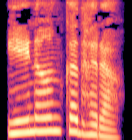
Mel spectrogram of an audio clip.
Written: ಏಣಾಂಕಧರ

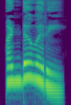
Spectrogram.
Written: ಅಡ್ಡವರಿ

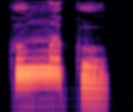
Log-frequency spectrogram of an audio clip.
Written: ಕುಮ್ಮಕು

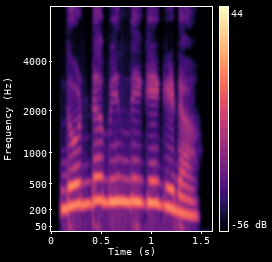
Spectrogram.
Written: ದೊಡ್ಡಬಿಂದಿಗೆಗಿಡ

